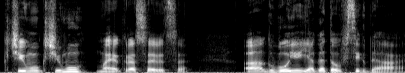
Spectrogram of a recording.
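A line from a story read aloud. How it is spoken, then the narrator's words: Big man laughing heartily. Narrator (Russian): Расхохотался здоровяк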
